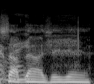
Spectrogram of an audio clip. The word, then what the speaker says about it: saudade: Yeah, saudade, yeah. – That permeates this book, and it's in several of these essays. So talk a little bit more about that. – Saudade is you're missing something.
